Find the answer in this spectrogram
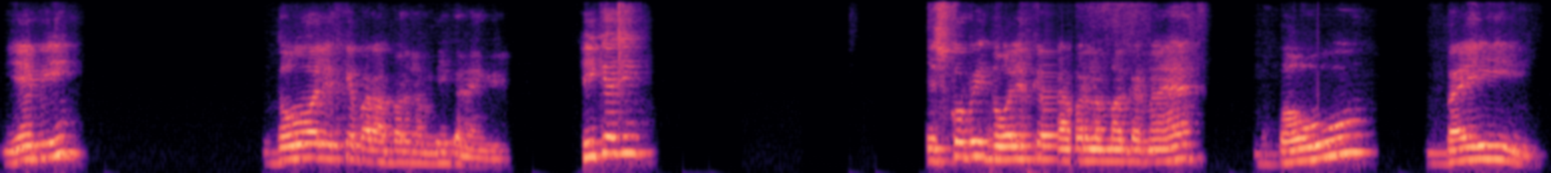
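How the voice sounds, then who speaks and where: A man teaching an Arabic recitation class, patiently repeating sounds slowly and quizzing his students. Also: fairly high pitch, expressive, a little mellow. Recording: echoey room, voice from a distance, dull sound.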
